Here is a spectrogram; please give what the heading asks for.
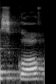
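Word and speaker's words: scoff: तो सभी वर्ड में आप देख सकते हैं कि ए, सी के बाद इन तीनों लेटर में से कोई भी लेटर नहीं है। तो वहां पे हमें एस, सी को क्या प्रोनाउंस करना है? आधा, स और क प्रोनाउंस करना है।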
